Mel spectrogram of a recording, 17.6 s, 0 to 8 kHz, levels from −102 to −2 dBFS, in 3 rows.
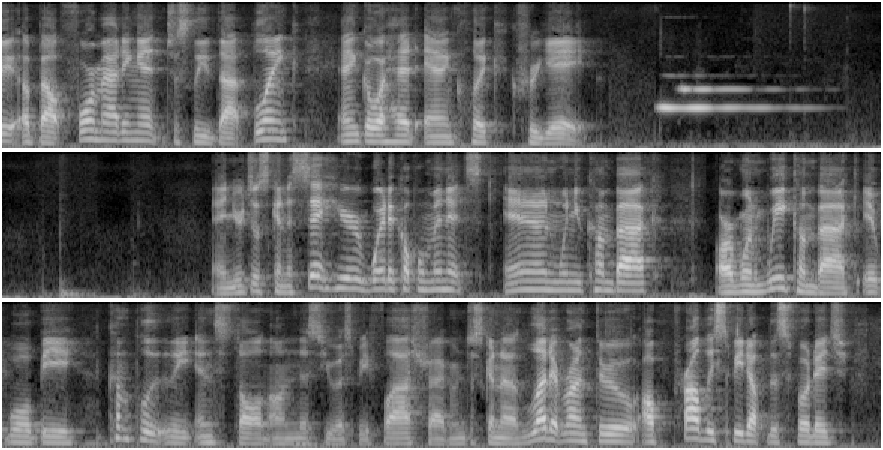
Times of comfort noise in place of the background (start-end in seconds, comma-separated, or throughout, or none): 2.12-2.24, 4.06-4.36, 5.66-6.14, 6.50-7.26, 17.50-17.58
